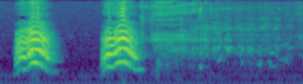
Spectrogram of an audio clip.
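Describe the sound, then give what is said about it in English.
A person imitates a peacock's call with two loud, high, wailing cries in quick succession, each rising and falling, followed by faint trailing noise and soft background murmuring. “My actual... actual noise is also a bird. It's a peacock, and I will do it backwards because it's very low.”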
